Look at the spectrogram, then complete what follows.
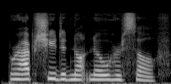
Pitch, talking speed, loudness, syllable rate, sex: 220 Hz, 210 wpm, -19 LUFS, 5.2 syllables/s, female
